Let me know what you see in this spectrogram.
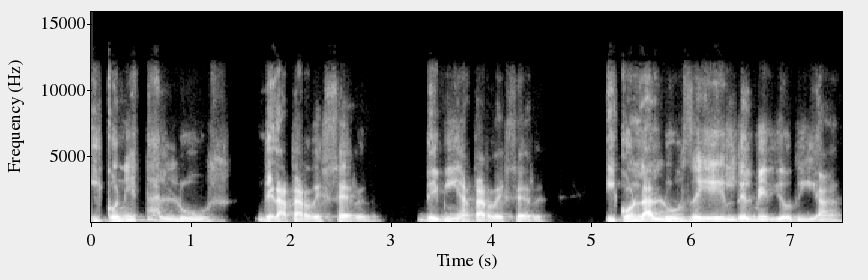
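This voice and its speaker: This man speaks at a very slow pace. His pitch sits in the medium range, with ordinary pitch variation. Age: 70s. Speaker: psychotherapist and book author. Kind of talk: book presentation dialogue. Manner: halting.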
